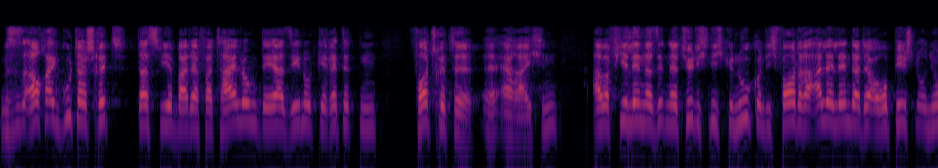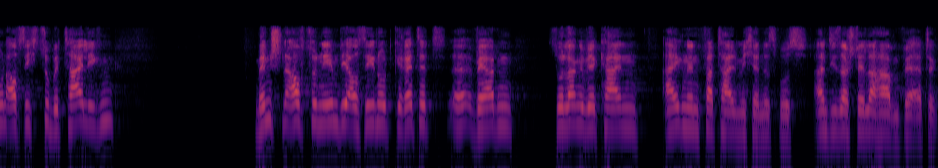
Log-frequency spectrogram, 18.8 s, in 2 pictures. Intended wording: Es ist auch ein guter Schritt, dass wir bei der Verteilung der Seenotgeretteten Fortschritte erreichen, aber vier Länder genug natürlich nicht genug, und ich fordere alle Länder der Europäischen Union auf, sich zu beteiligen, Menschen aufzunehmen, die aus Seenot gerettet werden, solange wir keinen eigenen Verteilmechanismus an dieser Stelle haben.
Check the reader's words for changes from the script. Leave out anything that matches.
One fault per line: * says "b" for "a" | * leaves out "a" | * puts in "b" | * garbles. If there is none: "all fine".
* says "sind" for "genug"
